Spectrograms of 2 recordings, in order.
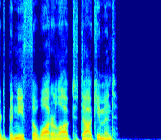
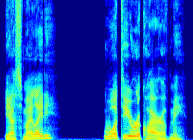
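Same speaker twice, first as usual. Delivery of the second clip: put-on higher, questioning boy's voice; puzzled servant boy; 7 semitones higher than usual. A narrator's reading. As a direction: answer your mistress as an unsure servant. Servant boy answers his mistress, puzzled.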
